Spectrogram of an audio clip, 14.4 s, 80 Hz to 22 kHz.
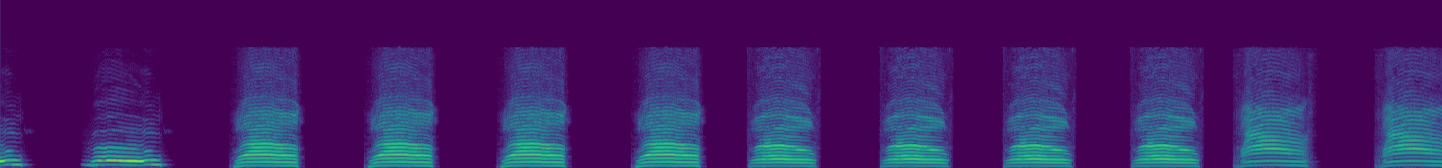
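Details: Repeated domestic cat meowing to attract cats: after two brief opening calls, eleven steady, evenly spaced meows arrive roughly every 1.2 seconds, each bright, harmonic and slightly arched in pitch.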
